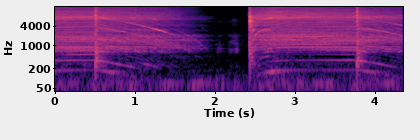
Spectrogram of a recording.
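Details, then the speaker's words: 2001 Triumph Bonneville, battery good and on charger: was cranking, made a loud noise, now a sharp clack then high free whir winding down with no cranking; starter spins without engaging the engine, solenoid clicking, no start. "bike was running just perfectly fine went to start it it was cranking cranking made a loud noise and now it's just making a whirring noise"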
